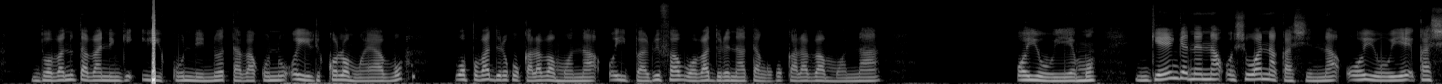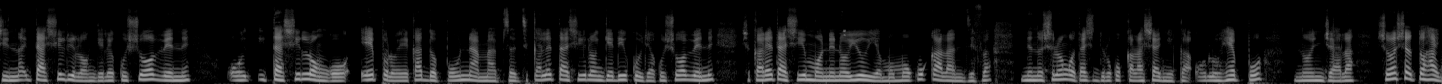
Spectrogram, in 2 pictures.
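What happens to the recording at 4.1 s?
Between 4.05 and 4.15 s a corrupt frame decoded burst occurs. Flipped bits in a few consecutive compressed frames were decoded anyway, so misread gains and codes scatter energy to the wrong frequencies, giving a brief chirpy blip peaking at about -30 dBFS. A spectrogram shows a short smear of misplaced energy in that window.

Around that moment the regular clock drift buffer slips also continue, a click every 0.63 s from 0.52 to 28.39 s. The likely cause is two devices' clocks disagreeing by a few hundred ppm, so about 15 samples are dropped or repeated at each slip. On a waveform these appear as discontinuities evenly spaced through the sound.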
